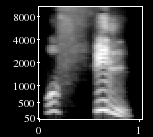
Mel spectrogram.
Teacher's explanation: এই তানবিনকে লামের সাথে মিলিয়ে বিনা গুণনায় তাড়াতাড়ি পড়তে হবে, মানে এই তানবিনটা লামের সাথে মেলাতে হবে, একটা আরেকটার ভিতরে ঢুকে যাবে, ফাটা লামের ভিতরে ঢুকে যাবে, তাহলে ফা লাম দুজের ফিল, উফ ফিল।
